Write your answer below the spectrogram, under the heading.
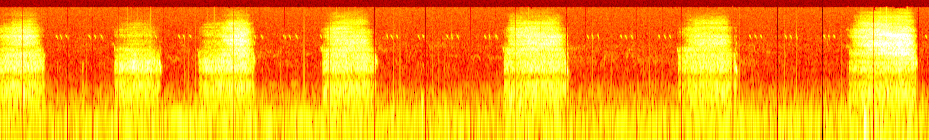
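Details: Baby barn owl, wild and filmed on a nest camera while feeding on a rodent: a steady series of seven short, harsh hisses roughly every second, the last loudest.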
